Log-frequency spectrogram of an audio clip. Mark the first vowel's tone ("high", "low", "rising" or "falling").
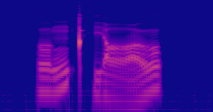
rising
